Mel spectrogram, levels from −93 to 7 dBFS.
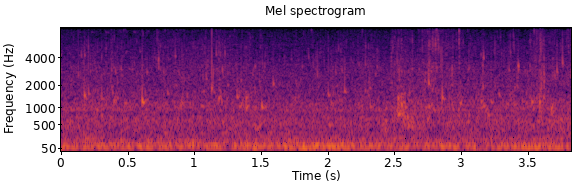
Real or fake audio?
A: real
